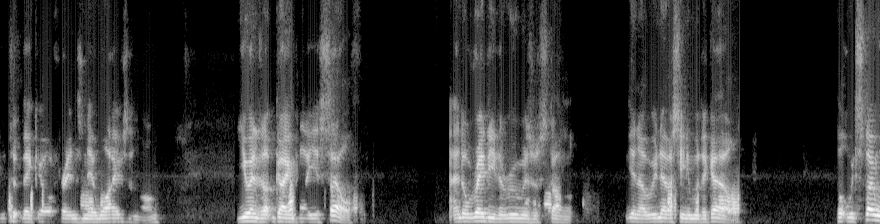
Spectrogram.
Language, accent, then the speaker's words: English; London, United Kingdom; also born or lived in Wimbledon, London; I was born in Wimbledon, southwest London, and I lived my life so far in Balham. That's where I grew up.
